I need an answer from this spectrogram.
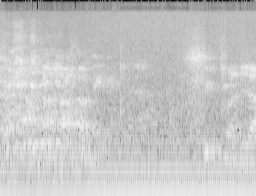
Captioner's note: laughter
